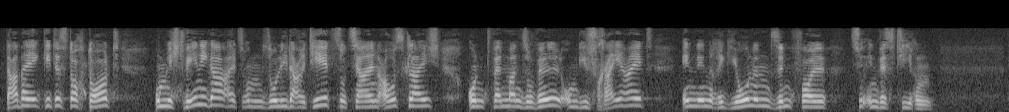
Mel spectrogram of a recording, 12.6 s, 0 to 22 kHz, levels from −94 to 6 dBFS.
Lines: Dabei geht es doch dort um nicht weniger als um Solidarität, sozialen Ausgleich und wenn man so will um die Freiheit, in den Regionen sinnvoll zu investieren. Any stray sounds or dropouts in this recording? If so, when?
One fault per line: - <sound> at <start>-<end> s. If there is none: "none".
none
